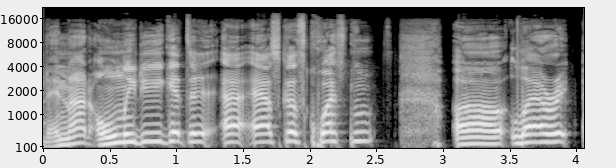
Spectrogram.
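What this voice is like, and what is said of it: Imitates another person's voice. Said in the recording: “my JB Smoove impression ... I think that is a questionable accent.”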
